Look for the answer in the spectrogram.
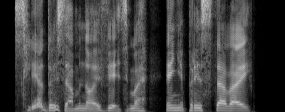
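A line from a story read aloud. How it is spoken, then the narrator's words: Raspy grating voice. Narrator (Russian): просипела царапающим слух голосом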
